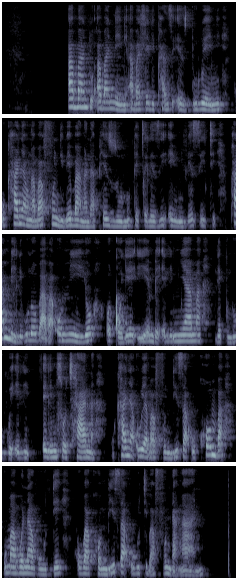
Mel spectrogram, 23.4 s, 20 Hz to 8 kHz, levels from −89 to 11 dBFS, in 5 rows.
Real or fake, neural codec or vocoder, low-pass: real; none; 7.2 kHz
